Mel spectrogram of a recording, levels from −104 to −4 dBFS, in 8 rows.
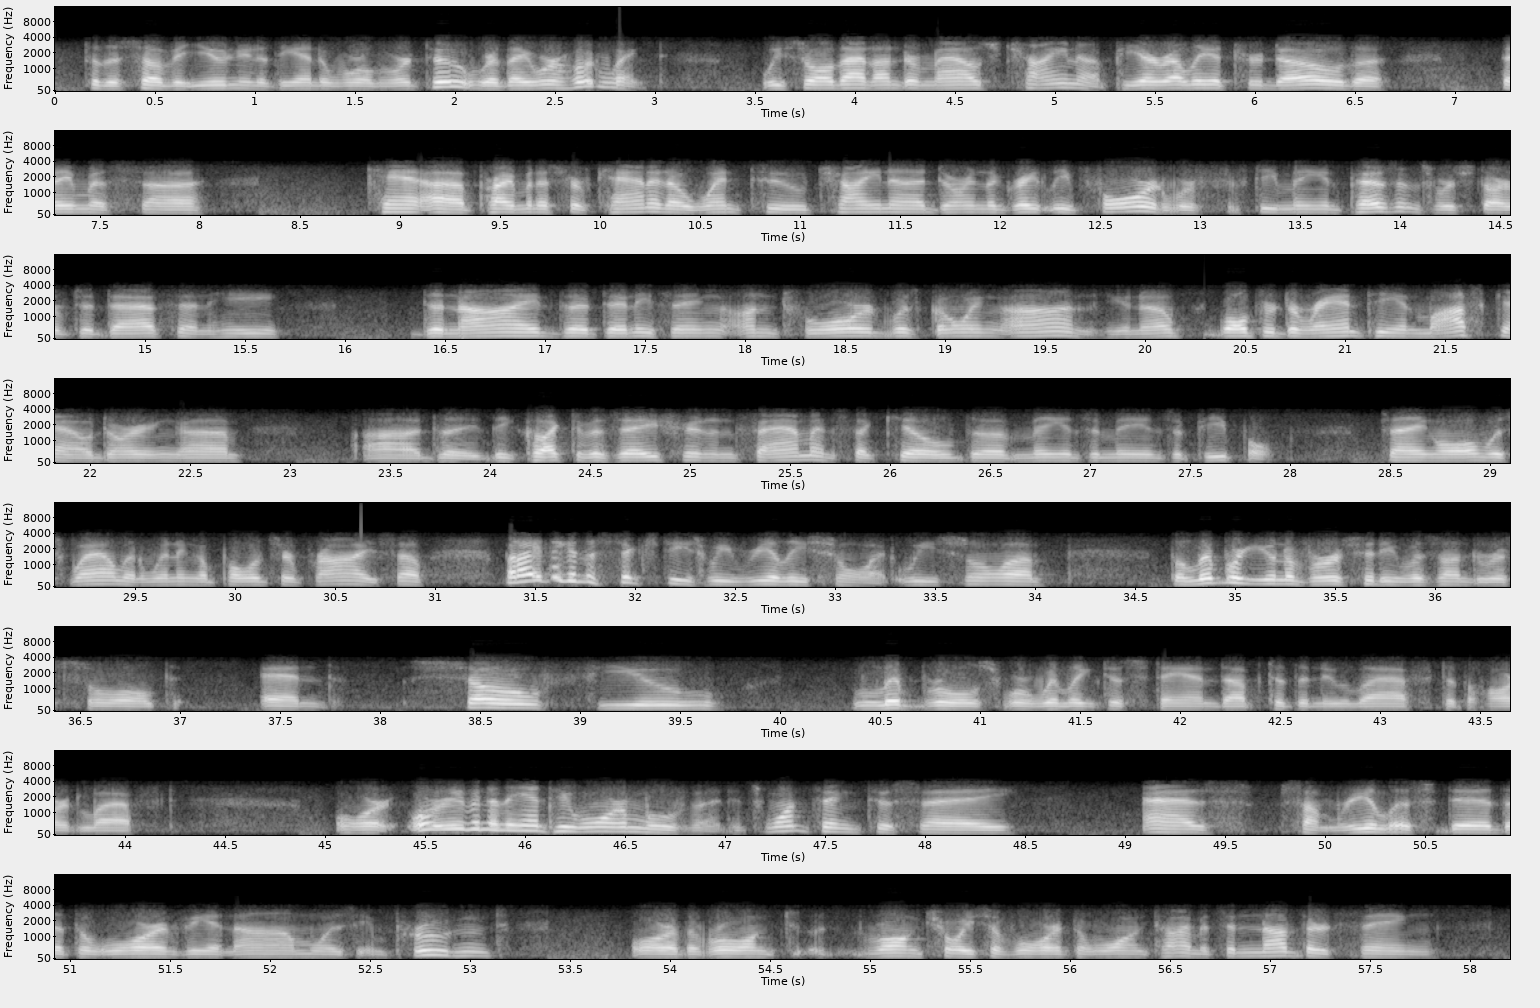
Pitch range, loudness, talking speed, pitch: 130-150 Hz, -22 LUFS, 170 wpm, 140 Hz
